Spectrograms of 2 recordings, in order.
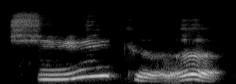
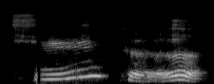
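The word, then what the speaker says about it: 许可: the sound change rules, we should change the first ones from the third tones into the second tone.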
